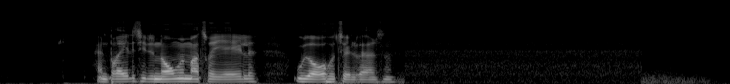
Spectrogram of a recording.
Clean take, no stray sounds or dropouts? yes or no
yes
